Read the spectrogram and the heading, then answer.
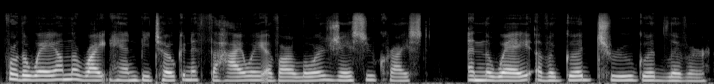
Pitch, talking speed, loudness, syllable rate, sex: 190 Hz, 200 wpm, -16 LUFS, 4.5 syllables/s, female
